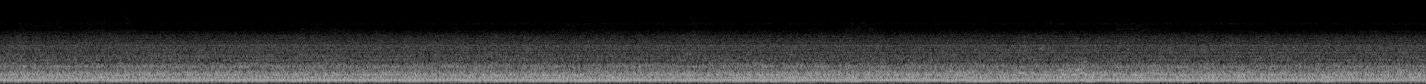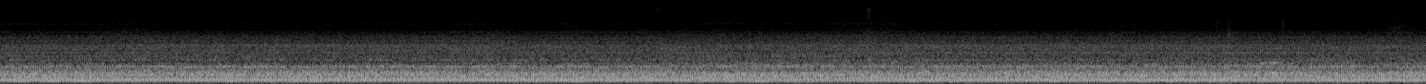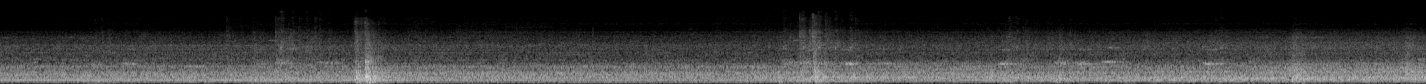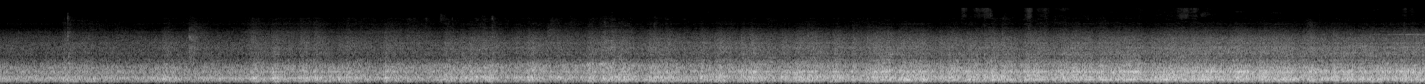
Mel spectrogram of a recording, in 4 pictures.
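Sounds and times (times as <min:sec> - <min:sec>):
electric train humming: 0:00.0 - 0:57.0
train pulling away: 0:13.5 - 0:57.0.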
